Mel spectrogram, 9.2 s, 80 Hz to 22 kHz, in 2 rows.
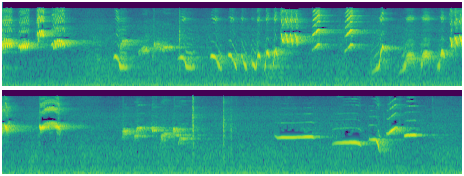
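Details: White-rumped shama aged 10 or 12 months singing a rich varied song: loud whistled notes, rapid chattering clusters and sharp high clicks in irregular bursts with brief pauses, over light background hiss.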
